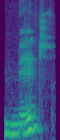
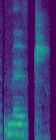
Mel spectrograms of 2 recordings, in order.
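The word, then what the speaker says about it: Medb: Yeah, I've heard it pronounced Med. – Med. – Med. Which is, I'm trying to say the BH. – Yeah. – Mevd. Mevd.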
